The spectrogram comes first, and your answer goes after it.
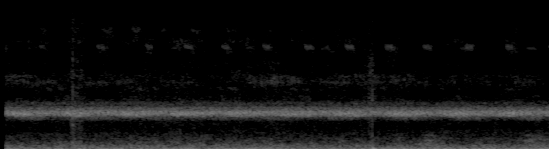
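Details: Crickets singing on a quiet evening in Texas, a steady unbroken high trill held throughout, with low rumbling background noise.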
